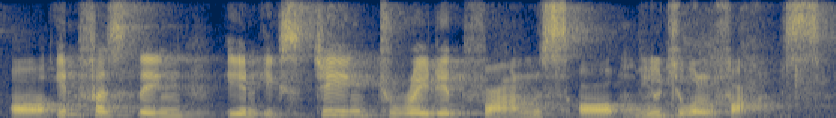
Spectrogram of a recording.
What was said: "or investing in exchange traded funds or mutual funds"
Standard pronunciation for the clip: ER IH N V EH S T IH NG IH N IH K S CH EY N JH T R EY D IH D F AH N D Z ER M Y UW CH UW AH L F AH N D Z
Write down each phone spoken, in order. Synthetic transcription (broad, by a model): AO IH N F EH S T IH NG IH N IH K S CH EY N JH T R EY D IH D F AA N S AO M Y UW CH UW AH L F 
